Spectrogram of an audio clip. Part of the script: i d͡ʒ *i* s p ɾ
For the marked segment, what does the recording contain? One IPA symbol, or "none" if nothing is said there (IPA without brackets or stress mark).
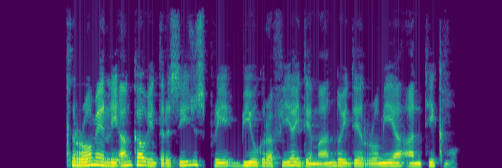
i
